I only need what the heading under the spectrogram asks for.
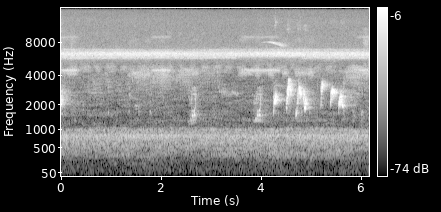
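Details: Red-whiskered bulbul with a bell-like fighting voice, recorded during trapping on 11 January 2019: after a quiet start, a cluster of short, bright warbled notes arrives in the final two seconds, over a constant high insect drone.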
